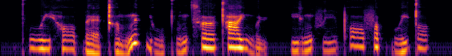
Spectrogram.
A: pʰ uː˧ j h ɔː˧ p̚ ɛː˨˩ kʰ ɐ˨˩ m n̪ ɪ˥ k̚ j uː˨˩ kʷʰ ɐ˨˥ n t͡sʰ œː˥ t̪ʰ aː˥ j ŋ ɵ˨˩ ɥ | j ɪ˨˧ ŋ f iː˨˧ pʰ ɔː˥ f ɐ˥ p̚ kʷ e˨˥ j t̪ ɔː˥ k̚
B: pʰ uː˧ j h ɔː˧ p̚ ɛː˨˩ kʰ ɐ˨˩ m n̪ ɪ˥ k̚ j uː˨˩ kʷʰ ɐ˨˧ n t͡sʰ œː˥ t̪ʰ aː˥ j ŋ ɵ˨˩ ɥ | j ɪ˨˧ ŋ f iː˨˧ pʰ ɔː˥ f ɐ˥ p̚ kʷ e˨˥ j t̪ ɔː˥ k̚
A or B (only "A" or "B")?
A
